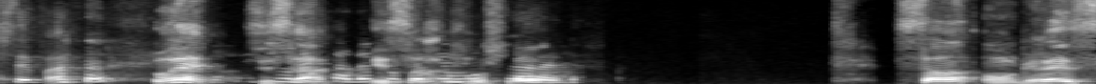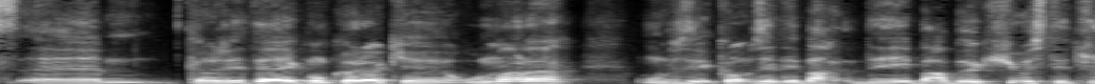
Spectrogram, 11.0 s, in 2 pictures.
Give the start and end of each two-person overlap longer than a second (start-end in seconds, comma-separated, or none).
0.8-2.9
